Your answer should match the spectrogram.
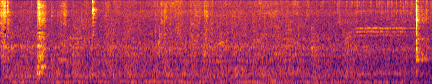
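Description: Spiced masala frying in oil in a steel wok, a soft steady sizzle with a low hum underneath. A metal spatula clicks against the pan about half a second and a second and a half in.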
